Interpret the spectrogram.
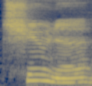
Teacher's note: Uh, tuna ch u n a starts with a t, but for some reason let's turn it into a ch sound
